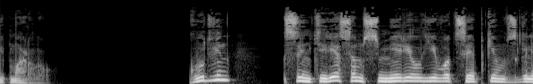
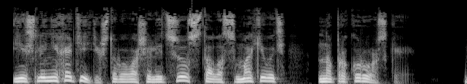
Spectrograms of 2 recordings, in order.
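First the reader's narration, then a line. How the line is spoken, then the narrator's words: Somewhat cheeky tone. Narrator (Russian): проговорил он несколько развязным тоном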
